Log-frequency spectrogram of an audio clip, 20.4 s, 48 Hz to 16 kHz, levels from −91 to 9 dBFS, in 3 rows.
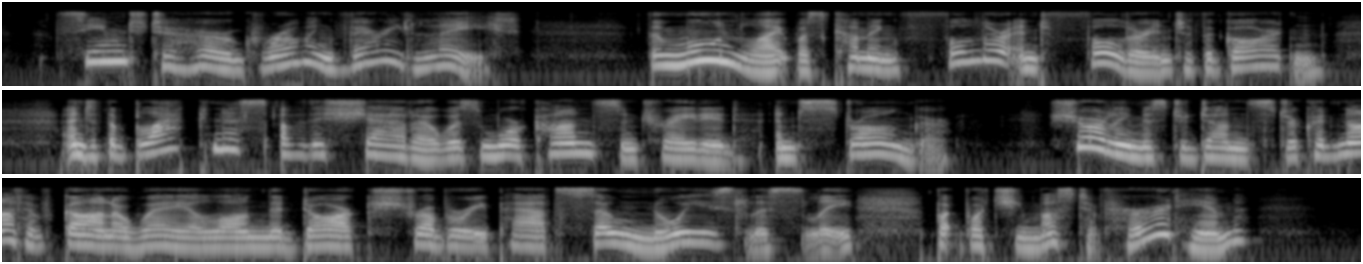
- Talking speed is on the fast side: No, average, 145 wpm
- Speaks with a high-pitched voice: No, medium, 165 Hz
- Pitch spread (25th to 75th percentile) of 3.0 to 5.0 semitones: No, wide, 5.5 semitones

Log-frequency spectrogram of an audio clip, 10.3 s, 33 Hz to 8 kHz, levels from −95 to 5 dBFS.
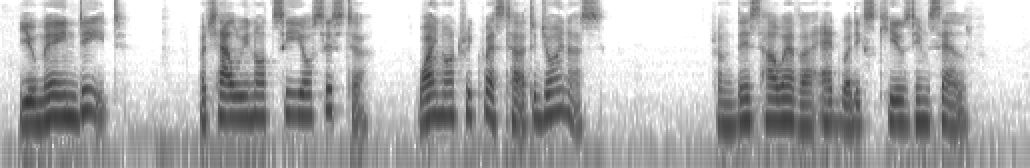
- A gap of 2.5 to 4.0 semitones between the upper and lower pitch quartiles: Yes, average, 3.7 semitones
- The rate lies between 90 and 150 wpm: Yes, average, 140 wpm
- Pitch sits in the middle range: Yes, medium, 165 Hz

